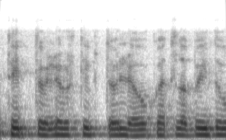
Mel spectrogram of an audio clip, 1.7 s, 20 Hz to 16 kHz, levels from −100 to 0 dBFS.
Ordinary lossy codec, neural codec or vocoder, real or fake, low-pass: Opus, 32 kbps; codec, 16 kHz, 16 kbps, FunCodec, trained on Chinese and English, 50 frames a second; fake; 7.2 kHz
